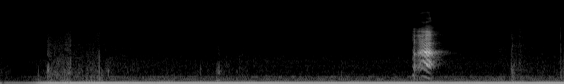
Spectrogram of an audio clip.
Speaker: so yeah I've been having hiccups all day okay do you think they stopped okay ah nope they didn't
